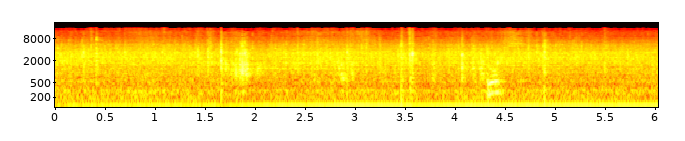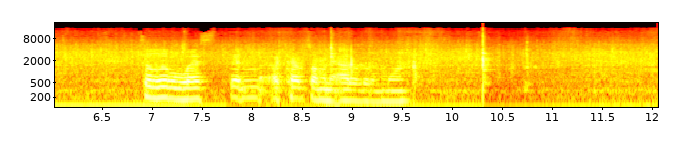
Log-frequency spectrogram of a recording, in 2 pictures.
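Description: Dry rice pours and rattles into a metal pot.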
